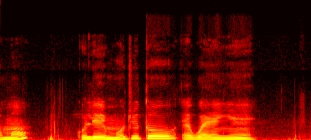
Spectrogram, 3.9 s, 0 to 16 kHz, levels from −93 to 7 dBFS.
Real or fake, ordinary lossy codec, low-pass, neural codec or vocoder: real; none; 14.4 kHz; none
